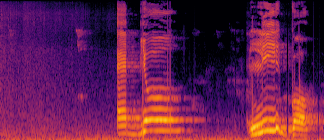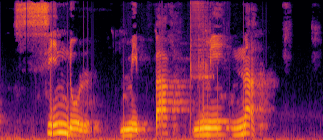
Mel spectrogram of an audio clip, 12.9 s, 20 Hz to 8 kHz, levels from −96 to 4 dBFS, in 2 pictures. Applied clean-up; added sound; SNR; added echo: none; Fart + Thunderstorm; 17 dB; none.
